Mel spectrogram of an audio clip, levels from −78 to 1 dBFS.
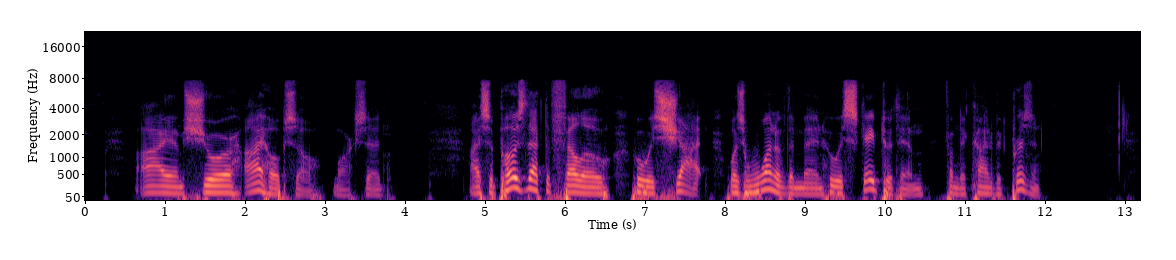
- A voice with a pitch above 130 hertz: No, low, 110 Hz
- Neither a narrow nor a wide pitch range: Yes, average, 4.3 semitones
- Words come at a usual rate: No, slow, 130 wpm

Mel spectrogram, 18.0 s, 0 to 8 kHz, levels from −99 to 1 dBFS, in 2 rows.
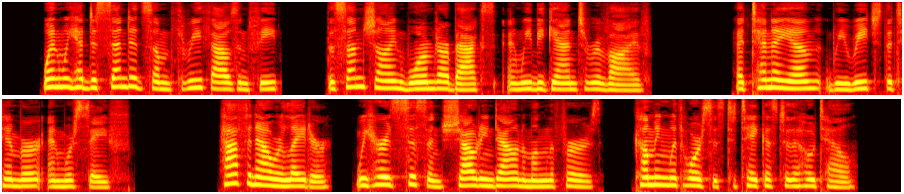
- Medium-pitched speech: No, high, 210 Hz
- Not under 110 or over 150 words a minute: No, average, 165 wpm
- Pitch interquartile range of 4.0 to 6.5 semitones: No, average, 3.3 semitones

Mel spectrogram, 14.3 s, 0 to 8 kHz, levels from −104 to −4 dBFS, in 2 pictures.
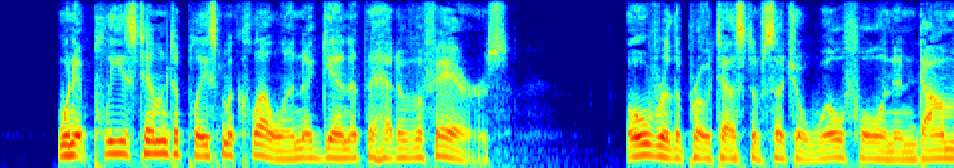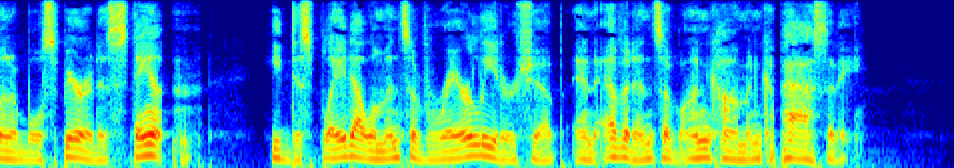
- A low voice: Yes, low, 115 Hz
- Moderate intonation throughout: Yes, average, 4.3 semitones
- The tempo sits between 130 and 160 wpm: Yes, average, 155 wpm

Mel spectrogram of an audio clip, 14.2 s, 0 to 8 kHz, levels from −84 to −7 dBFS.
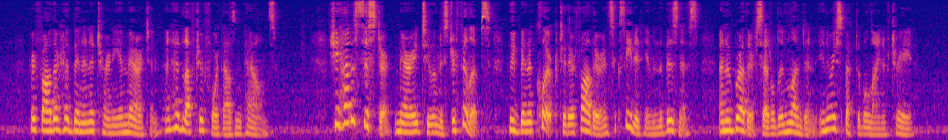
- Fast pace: Yes, fast, 210 wpm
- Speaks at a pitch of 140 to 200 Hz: Yes, medium, 185 Hz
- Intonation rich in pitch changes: Yes, wide, 6.5 semitones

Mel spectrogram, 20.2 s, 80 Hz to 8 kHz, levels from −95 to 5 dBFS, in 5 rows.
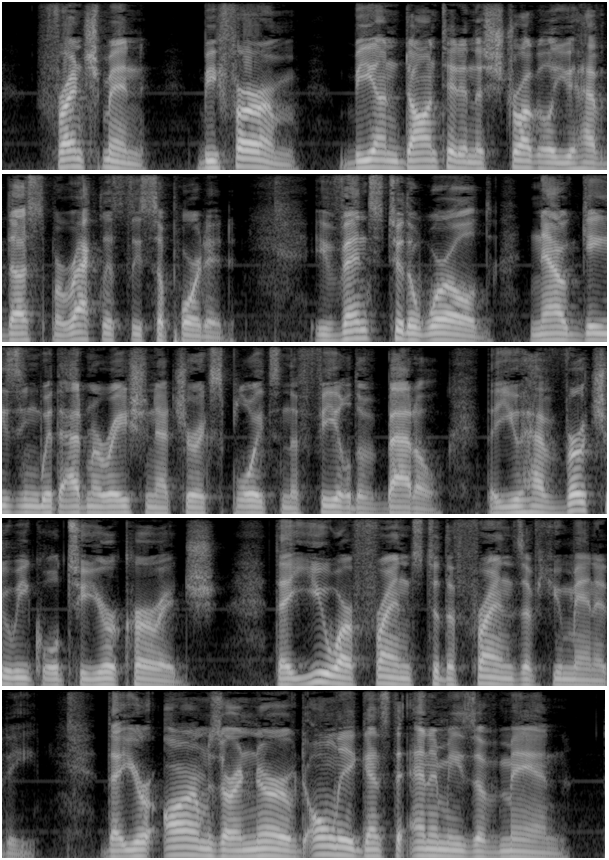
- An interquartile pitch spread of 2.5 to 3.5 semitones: Yes, average, 2.8 semitones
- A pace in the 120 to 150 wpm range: No, average, 175 wpm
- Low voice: Yes, low, 110 Hz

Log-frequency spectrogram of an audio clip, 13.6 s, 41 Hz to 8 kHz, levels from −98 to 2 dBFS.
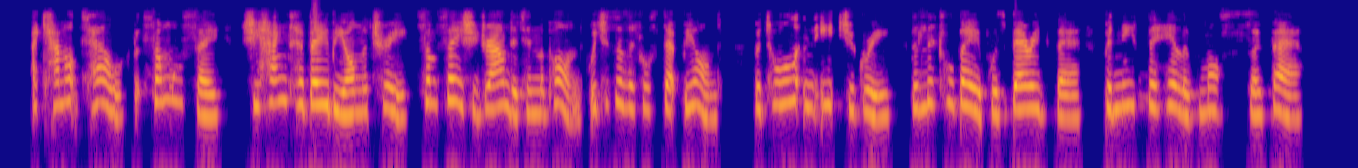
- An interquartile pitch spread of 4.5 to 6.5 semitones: Yes, average, 4.9 semitones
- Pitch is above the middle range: Yes, very high, 270 Hz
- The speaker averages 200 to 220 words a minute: Yes, fast, 205 wpm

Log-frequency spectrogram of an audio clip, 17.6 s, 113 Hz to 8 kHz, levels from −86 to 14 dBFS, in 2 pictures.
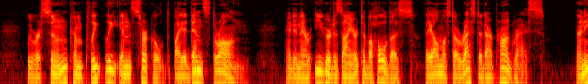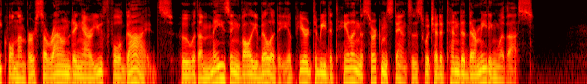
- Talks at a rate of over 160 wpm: No, average, 155 wpm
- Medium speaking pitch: No, very low, 95 Hz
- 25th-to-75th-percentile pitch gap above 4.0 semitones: Yes, average, 4.5 semitones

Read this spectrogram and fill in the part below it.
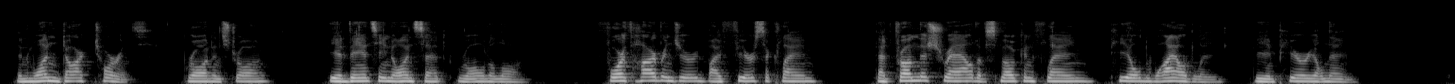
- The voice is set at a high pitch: No, medium, 140 Hz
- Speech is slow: Yes, slow, 125 wpm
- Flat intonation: Yes, narrow, 2.3 semitones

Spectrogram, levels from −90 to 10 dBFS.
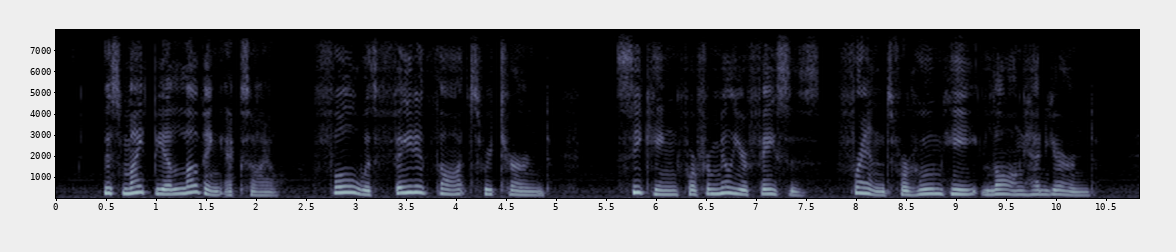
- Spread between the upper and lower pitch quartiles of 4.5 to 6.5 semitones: Yes, average, 4.8 semitones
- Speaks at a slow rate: Yes, slow, 120 wpm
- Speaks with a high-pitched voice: Yes, high, 210 Hz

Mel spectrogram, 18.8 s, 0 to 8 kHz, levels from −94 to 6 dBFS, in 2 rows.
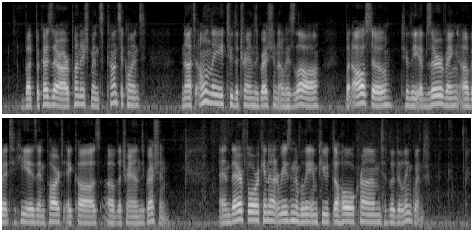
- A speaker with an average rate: No, slow, 130 wpm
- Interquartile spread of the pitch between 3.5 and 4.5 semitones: No, average, 2.8 semitones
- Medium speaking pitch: Yes, medium, 150 Hz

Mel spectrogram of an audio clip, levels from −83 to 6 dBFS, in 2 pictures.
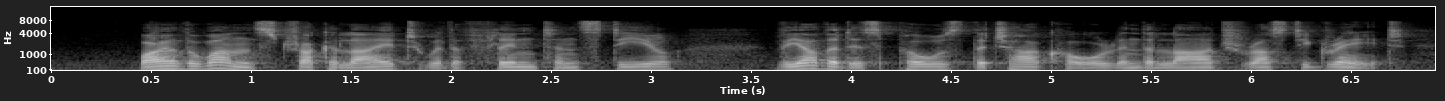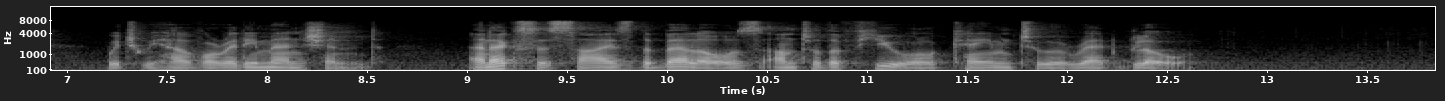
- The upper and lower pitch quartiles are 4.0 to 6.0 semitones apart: No, average, 2.8 semitones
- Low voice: Yes, low, 100 Hz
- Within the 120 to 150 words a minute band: No, average, 165 wpm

